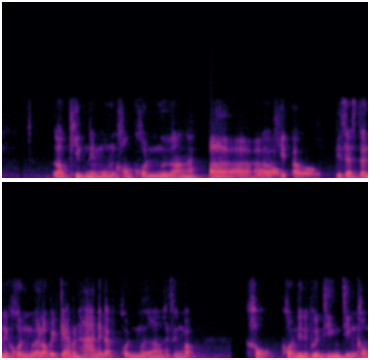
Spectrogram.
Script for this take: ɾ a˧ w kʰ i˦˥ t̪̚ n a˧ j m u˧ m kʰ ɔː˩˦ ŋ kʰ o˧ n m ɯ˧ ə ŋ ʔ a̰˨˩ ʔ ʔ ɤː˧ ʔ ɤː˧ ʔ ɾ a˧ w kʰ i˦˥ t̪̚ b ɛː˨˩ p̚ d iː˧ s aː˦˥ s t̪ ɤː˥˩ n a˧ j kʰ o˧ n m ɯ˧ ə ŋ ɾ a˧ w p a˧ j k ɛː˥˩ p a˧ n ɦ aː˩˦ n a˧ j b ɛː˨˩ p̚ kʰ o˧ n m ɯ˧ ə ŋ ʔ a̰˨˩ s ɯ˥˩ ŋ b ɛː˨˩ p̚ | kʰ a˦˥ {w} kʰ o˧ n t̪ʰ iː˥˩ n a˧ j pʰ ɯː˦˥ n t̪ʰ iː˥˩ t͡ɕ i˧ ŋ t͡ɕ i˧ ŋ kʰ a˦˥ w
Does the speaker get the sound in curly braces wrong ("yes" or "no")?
no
